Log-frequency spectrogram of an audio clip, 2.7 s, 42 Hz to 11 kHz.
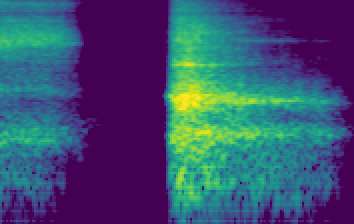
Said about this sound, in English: I'm just getting my wits about me. That might take 2-3 minutes. Deep breath.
